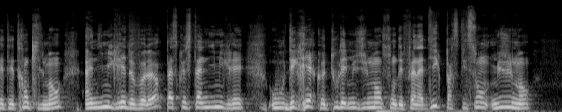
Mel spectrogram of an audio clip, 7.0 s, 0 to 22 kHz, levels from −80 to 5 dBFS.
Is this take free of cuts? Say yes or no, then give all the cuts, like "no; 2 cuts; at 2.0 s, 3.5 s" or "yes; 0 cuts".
yes; 0 cuts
